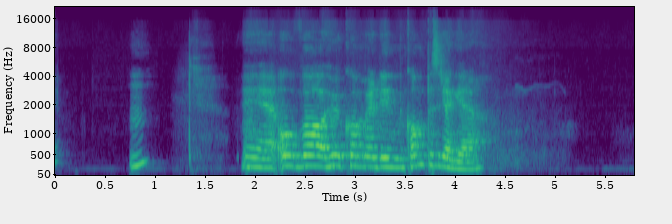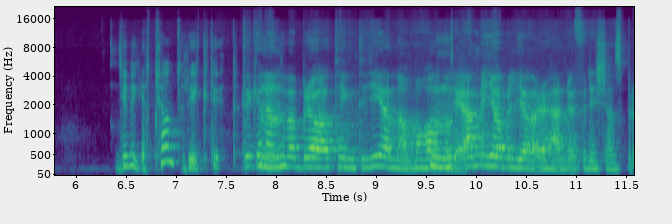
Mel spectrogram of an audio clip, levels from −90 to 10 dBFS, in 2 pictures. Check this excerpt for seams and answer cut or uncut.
cut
